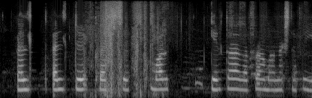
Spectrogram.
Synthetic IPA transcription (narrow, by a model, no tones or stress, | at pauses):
ɛlt̪ʏkʰɾɛsmaɾ | kɪɾt̪aːɣaɾfɾaːmanaʃt̪afɾiː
